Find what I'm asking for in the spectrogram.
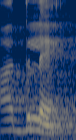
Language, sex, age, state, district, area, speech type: Goan Konkani, female, 45-60, Goa, Bardez, urban, read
